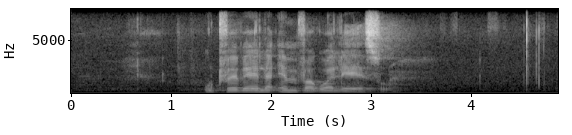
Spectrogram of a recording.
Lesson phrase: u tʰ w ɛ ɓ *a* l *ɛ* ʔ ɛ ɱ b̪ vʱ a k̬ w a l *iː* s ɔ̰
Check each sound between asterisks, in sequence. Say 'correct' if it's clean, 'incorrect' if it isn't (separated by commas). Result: incorrect, incorrect, incorrect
